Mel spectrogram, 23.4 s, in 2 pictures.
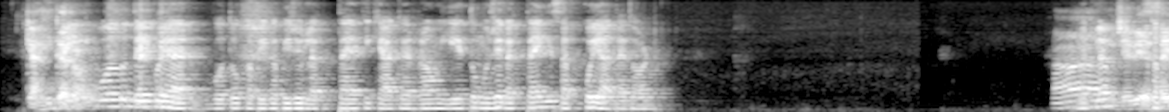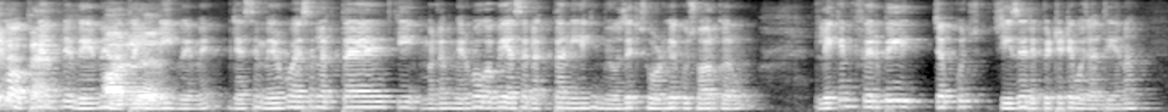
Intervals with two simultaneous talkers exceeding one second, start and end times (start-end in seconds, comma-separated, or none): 10.8-12.2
